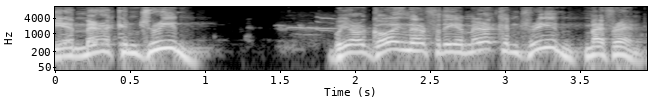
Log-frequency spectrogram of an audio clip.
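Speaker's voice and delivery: put-on Indian accent throughout, pitched high. Doing a voice the others love: Indian accent. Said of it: "love his accent".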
